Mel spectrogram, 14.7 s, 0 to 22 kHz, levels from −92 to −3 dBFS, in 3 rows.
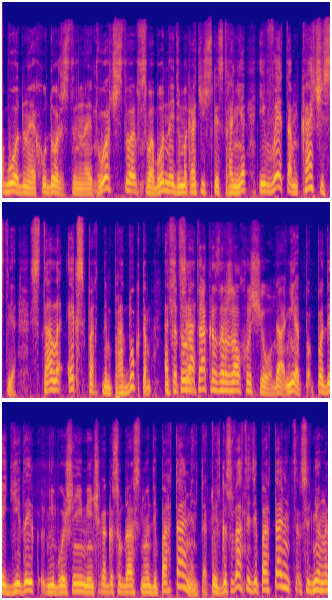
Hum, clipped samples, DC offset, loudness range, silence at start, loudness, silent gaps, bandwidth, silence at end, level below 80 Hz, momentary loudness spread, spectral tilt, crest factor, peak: none; under 0.1%; under 0.1%; 2 LU; 0 s; -19 LUFS; none; 16 kHz; 0 s; -44 dBFS; 5 LU; -5.5 dB/octave; 12 dB; -8 dBFS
